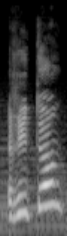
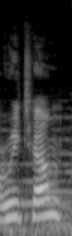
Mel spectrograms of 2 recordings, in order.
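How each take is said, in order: First: It is said with a French accent. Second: It is said with an English accent. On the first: "on va rester avec euh, l'accent français" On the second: "je pourrais dire Return"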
